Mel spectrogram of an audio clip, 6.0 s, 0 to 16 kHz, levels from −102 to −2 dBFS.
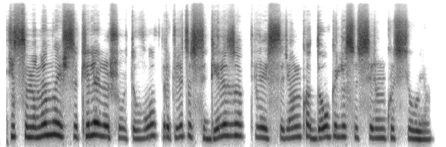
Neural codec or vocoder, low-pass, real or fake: codec, 32 kHz, 1.9 kbps, SNAC; 14.4 kHz; fake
